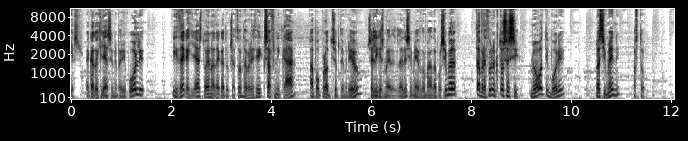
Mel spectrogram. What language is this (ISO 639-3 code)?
ell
